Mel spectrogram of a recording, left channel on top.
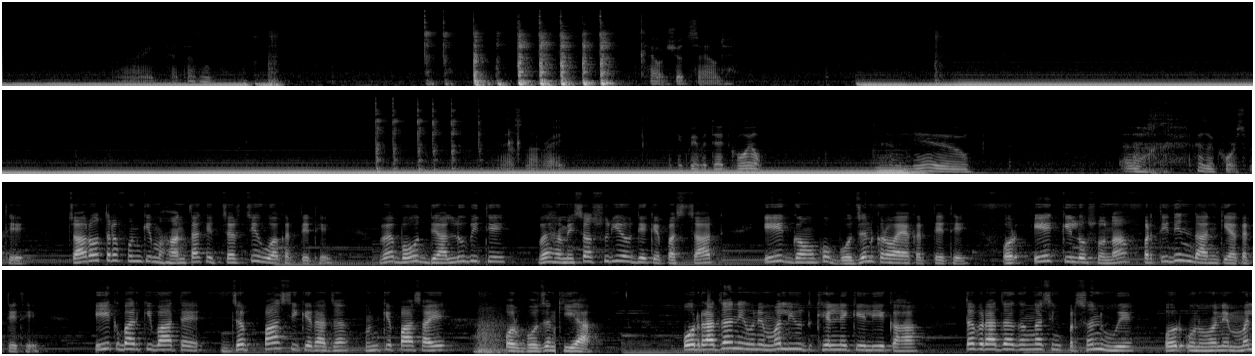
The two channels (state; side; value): different; both; correlation 0.00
